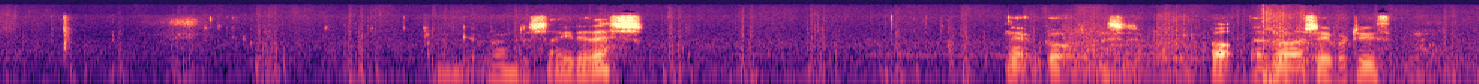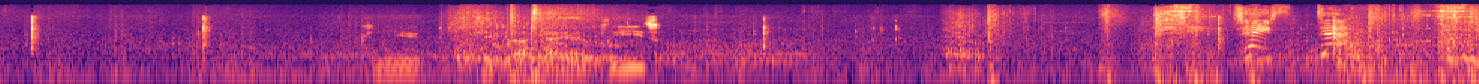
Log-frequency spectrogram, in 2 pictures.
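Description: A horse's hooves thud over snow.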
